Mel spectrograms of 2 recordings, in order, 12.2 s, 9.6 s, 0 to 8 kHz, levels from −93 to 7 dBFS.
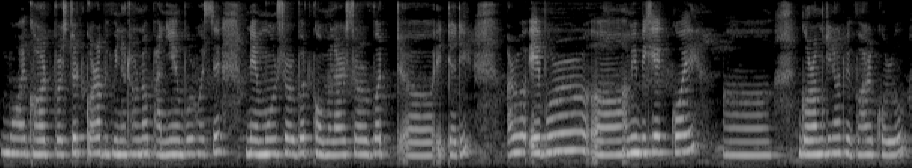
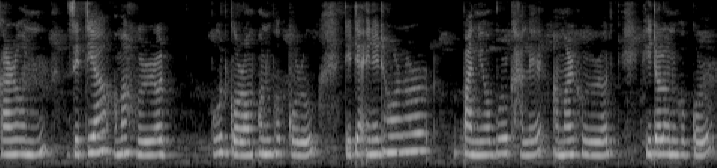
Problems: background sounds at intervals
